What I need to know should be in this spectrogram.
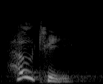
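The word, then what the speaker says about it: hoti (ὅτι): But that little comma on top makes an H sound. So you would pronounce this hoti, hoti, hoti, hoti, hoti, Hoti means, in this sense, because.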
